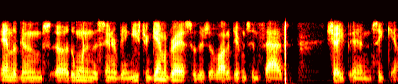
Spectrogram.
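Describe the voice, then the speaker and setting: A man with a fairly low pitch speaks at a fairly quick pace. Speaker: webinar presenter, native seed producer. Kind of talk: webinar presentation. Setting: online webinar. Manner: fast.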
